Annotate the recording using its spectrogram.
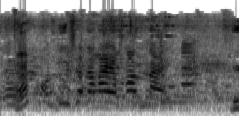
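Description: Only speech: people talking close by, with the chatter of others around them.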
